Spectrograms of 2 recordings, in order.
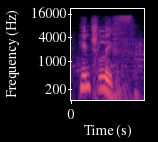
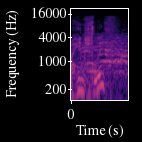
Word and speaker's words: Hinchliffe: Hinchliffe. Oh, Hinchcliffe. Yes. So. Sorry, no C in there, Hinchcliffe.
